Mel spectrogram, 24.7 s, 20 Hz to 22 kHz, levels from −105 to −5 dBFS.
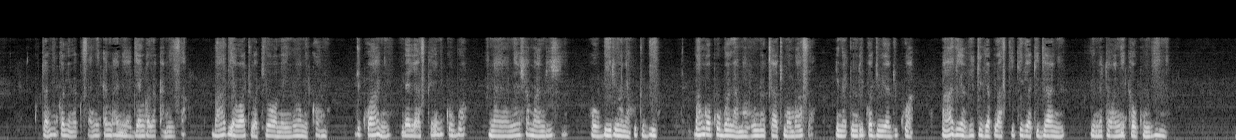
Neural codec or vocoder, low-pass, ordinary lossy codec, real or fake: codec, 44.1 kHz, 7.8 kbps, Pupu-Codec; 7.2 kHz; MP3, 48 kbps; fake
